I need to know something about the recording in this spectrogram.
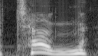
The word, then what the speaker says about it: tongue: Duncan comes from, in Staffordshire, particular county in sort of North Midlands area, they pronounce tongue as tong.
